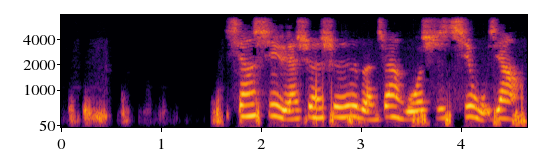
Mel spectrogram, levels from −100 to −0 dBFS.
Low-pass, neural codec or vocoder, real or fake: 7.2 kHz; none; real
